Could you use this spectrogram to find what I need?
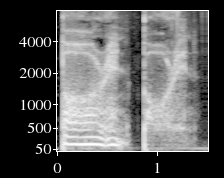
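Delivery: whispered, bored contempt; scornful whisper. A narrator's reading. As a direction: breathe it out with scorn. Narrator's private scornful aside.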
